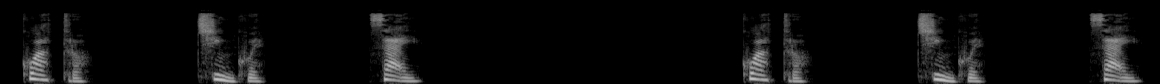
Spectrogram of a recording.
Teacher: Cinque has that soft c from lesson two — c before an i is a CH sound.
